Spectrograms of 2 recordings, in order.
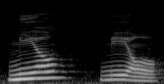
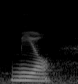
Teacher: And that's because a dark L, especially after front vowels, has a little schwa before it, sometimes.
